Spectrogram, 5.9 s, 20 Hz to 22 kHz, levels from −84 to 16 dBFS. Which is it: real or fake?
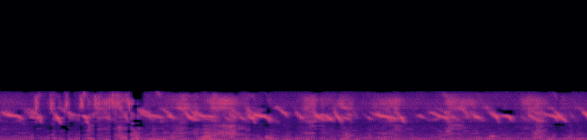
fake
